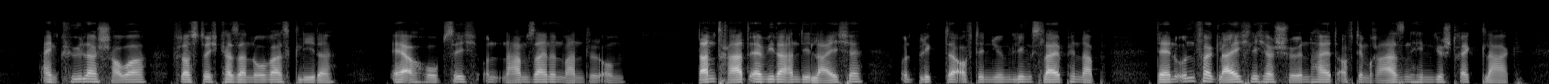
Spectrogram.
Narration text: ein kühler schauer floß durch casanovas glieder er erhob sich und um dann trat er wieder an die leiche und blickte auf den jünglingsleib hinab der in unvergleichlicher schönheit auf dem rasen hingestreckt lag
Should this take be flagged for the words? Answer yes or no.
yes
